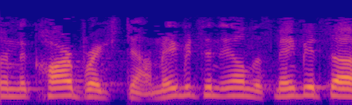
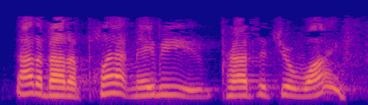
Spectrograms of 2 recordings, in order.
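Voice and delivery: normal talking voice

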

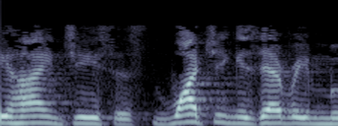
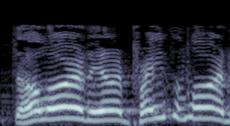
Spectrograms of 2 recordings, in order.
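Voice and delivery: high, cooing mock baby voice; baby talk; 7 semitones higher, 4 dB louder than usual. Grandfather voicing his baby granddaughter, high baby talk. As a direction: babble it like a six-month-old. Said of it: "in baby talk".

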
